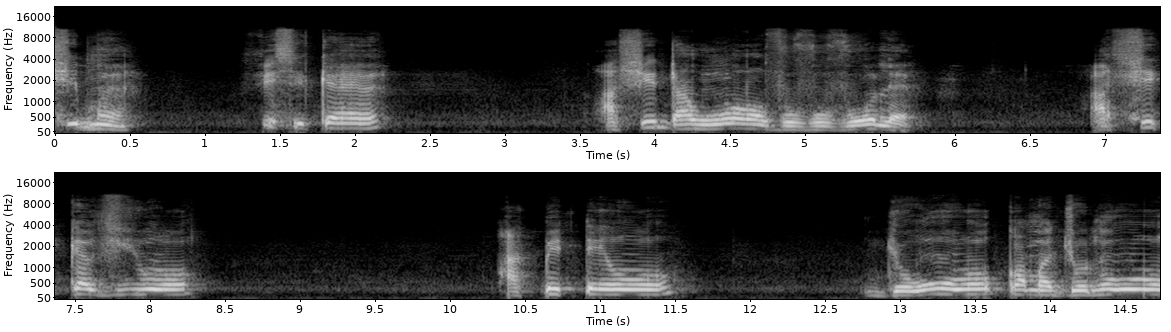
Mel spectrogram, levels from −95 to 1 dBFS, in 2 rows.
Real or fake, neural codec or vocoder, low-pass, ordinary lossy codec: fake; codec, 44.1 kHz, 3.4 kbps, Pupu-Codec; 10.8 kHz; Opus, 64 kbps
